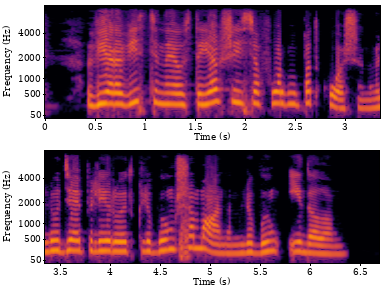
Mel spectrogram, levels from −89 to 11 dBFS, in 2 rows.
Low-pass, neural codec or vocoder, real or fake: 7.2 kHz; none; real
